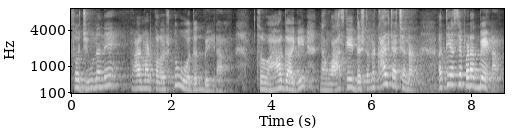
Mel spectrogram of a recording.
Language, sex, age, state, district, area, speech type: Kannada, female, 30-45, Karnataka, Hassan, rural, spontaneous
